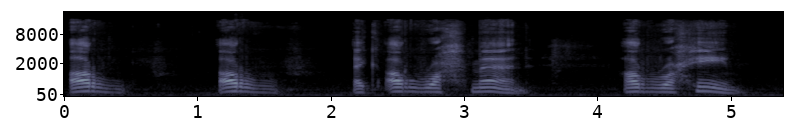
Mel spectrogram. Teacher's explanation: this is the hard or the heavy sound of the ra.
